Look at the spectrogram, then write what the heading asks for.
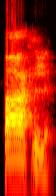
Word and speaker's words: parlent: It is not pronounced at all. ENT is not pronounced at all. It's just pronounced as in this. Elle parle. Okay, you're pronouncing it as parle, but you just write it. When you write French, you have to write ENT at the end, but you never pronounce ENT.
